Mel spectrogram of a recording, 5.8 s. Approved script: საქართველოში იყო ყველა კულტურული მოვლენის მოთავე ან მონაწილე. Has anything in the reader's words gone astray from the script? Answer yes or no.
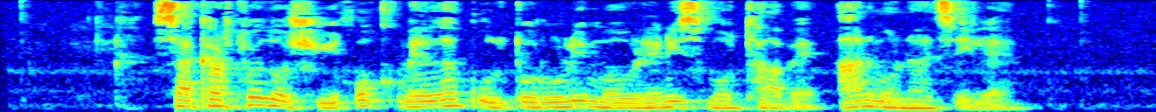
no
